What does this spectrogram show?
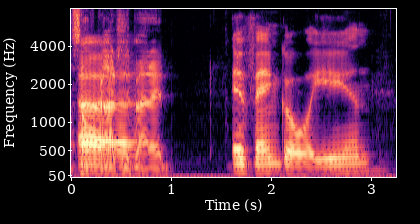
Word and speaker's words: Evangelion: We had to watch end of how you pronounce that again? Because now I'm all self conscious Uh, about it. Evangelion.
